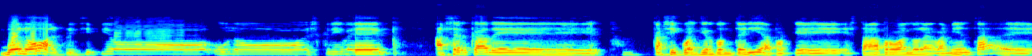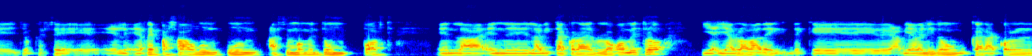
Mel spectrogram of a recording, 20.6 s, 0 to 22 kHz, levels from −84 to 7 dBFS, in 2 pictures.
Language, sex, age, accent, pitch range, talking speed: Spanish, male, 40-59, Spanish, 110-135 Hz, 130 wpm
